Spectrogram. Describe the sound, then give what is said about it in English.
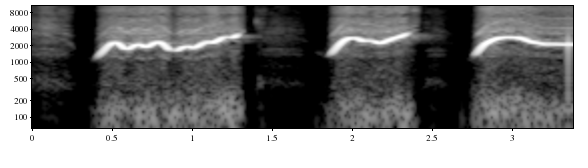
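A person imitates the loud, piercing whistle of a concert crowd member, giving three sharp whistles. Each rises in pitch; the first is longest and wavers before climbing, and the later two are shorter, with silence between them. “you can hear a guy who's got a really loud whistle. He's like,”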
